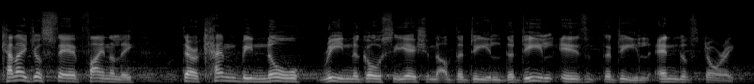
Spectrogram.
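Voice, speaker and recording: An Irish accent from a man at a medium pitch and fairly slow pace. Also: ordinary pitch variation. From Ireland. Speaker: parliamentarian. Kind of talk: parliamentary speech. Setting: conference plenary hall. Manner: emphatic.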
